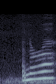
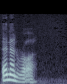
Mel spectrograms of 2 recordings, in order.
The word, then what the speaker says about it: Enenra: my favorite yokai for Nioh 2 was it Enura? Is that how you pronounce it? So you smash them together. Oh, nice. Why is there an at? Is there an at? Enenra? Enenra.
